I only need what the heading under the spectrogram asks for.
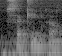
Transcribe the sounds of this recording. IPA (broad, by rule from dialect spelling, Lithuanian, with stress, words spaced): sɐˈkʲiːtɐʊ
